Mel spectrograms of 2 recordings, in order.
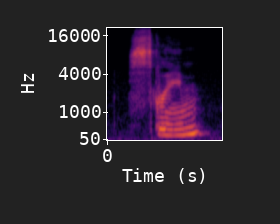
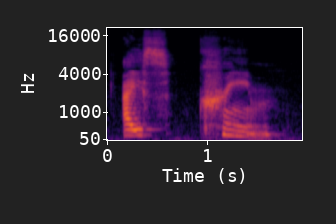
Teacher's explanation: a little bit different it sounds very similar but they're slightly the s and the K sound are slightly separate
